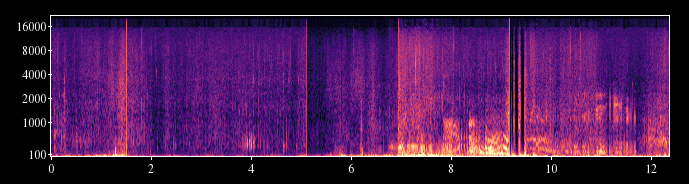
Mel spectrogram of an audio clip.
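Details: Low gurgling and rumbling rising into a long bubbling growl halfway through, presented mainly as digestive rather than hunger sounds; stomach growling (borborygmi).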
